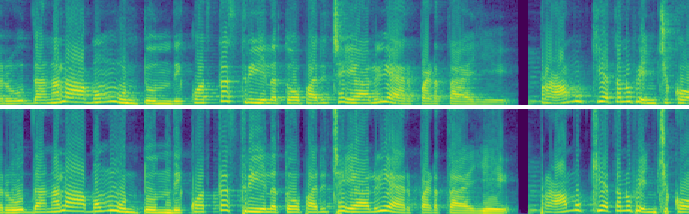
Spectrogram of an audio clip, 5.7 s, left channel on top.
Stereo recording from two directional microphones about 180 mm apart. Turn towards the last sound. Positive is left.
turn(degrees=-40)  # may be behind; listen again after turning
